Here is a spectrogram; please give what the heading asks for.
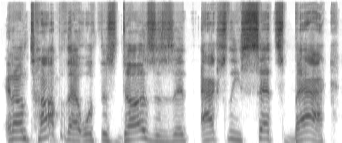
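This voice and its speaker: A man's voice: high-pitched, lively intonation, normal speed, a bit bright, dry recording, studio quality. An American man giving conversational political commentary as a panel guest.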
